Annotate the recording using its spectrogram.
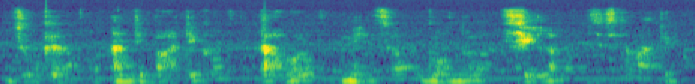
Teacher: the proparoxytone words where the stress is laying on the third last syllable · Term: proparoxyton words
